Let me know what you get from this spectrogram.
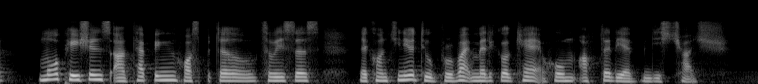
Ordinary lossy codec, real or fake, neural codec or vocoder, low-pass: none; fake; codec, 16 kHz, about 1 kbps, DyCAST, with the encoder's durations; none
